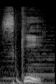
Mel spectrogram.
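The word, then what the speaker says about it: 好き: means like or likable Su usually pronounced as ski tono meaning foodo and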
